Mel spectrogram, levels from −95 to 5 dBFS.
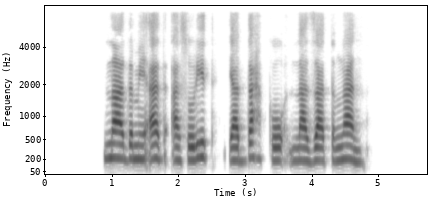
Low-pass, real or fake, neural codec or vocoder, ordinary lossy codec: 7.2 kHz; fake; codec, 24 kHz, 1.2 kbps, DualCodec; MP3, 64 kbps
